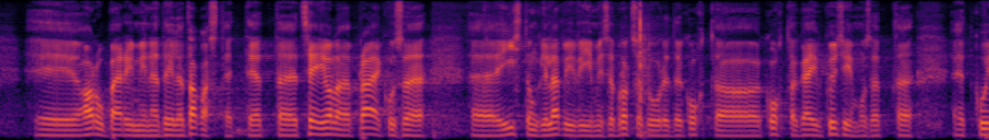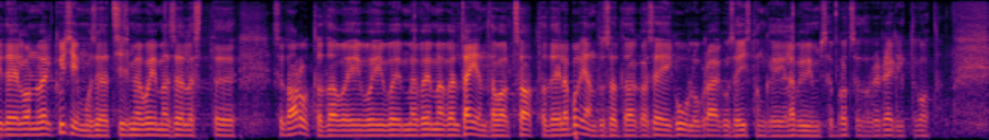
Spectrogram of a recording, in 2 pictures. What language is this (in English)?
Estonian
